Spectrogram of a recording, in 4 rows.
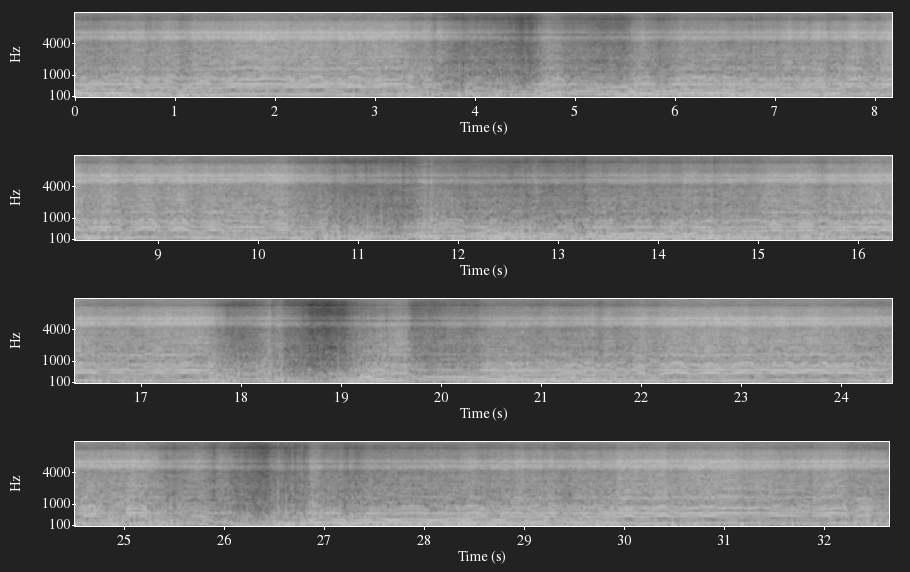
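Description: Dirt Super Late Model race car's V8 engine at racing speed, heard from inside the cockpit. The engine note dips and climbs back four times, about every seven seconds, as the car lifts for the turns and powers out again.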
